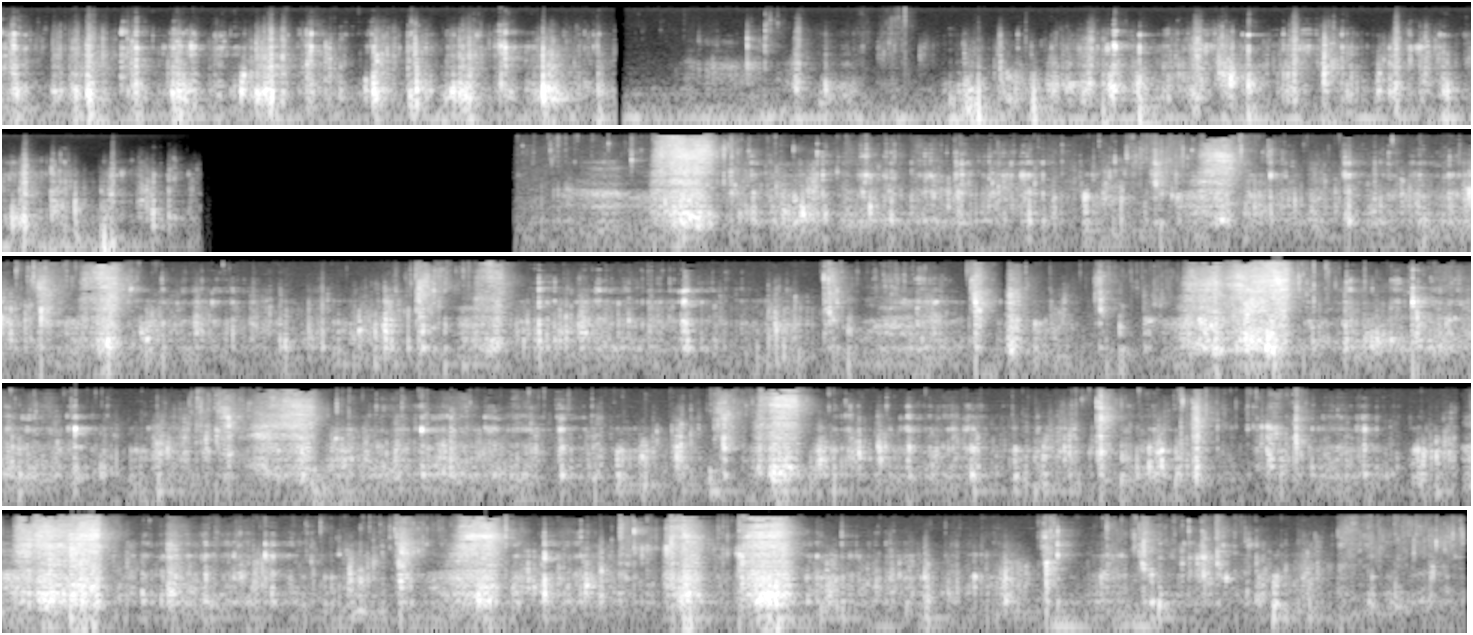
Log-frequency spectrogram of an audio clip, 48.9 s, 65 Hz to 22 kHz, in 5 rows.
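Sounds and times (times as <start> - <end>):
smacking squelching chewing: 13.4 - 48.9
wet noodle slurping: 14.0 - 14.9, 15.5 - 21.1, 22.0 - 48.9.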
